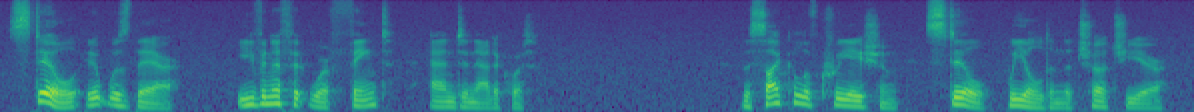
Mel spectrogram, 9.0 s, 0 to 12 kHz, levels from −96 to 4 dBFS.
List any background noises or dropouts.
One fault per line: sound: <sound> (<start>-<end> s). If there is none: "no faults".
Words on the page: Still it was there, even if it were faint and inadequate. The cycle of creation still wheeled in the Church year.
no faults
